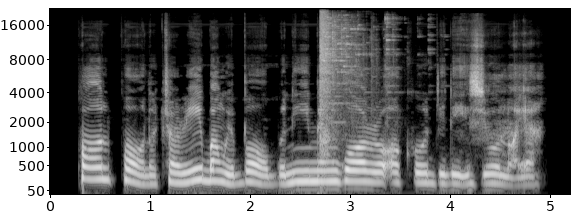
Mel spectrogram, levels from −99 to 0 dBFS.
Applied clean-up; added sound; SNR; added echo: none; Shatter; 9 dB; none.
